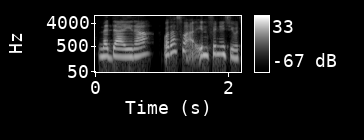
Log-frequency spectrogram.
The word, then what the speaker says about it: Madeira: show do you know in my Portuguese lesson I learned that you pronounce that midaira well that's what Infinity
